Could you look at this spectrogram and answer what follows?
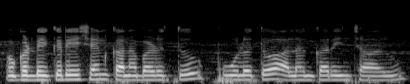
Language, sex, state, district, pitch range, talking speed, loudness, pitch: Telugu, female, Telangana, Mahabubabad, 205-220 Hz, 75 wpm, -17 LUFS, 210 Hz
